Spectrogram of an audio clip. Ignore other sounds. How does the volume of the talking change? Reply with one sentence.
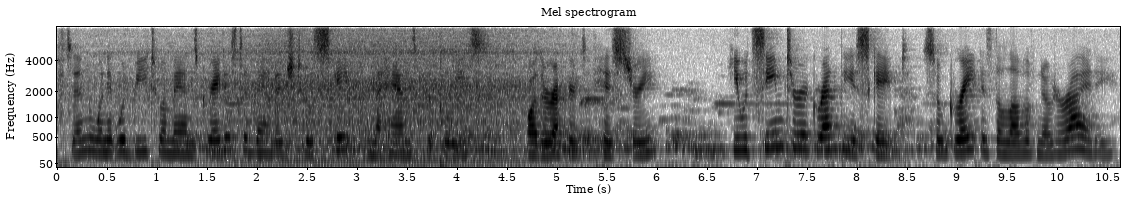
The volume of the talking stays about the same.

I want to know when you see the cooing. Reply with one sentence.
The cooing can be heard from 1.1 to 8.9 s.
